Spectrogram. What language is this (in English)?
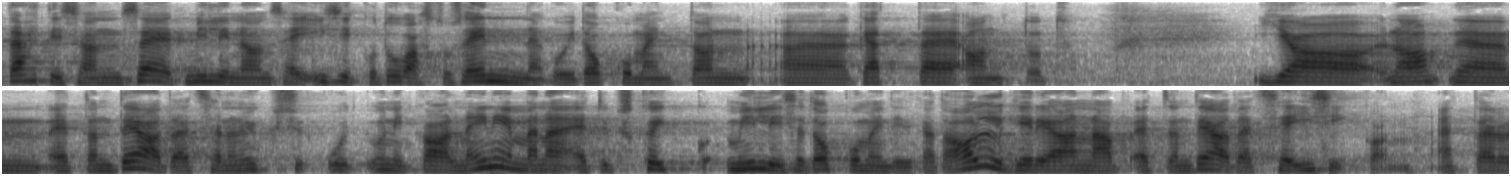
Estonian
